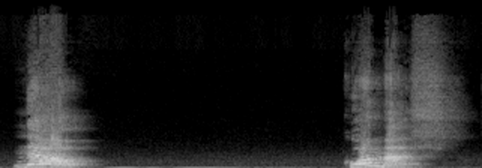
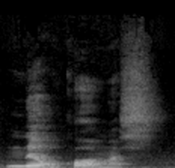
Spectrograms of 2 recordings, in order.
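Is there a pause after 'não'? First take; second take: yes; no. First: It is said with a pause after não. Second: It is said without a pause after não.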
